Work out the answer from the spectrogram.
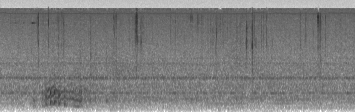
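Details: A mother pigeon with her chicks gives a single short, low, burbling coo lasting about half a second, then quiet with scattered light clicks while she keeps order among her young.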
